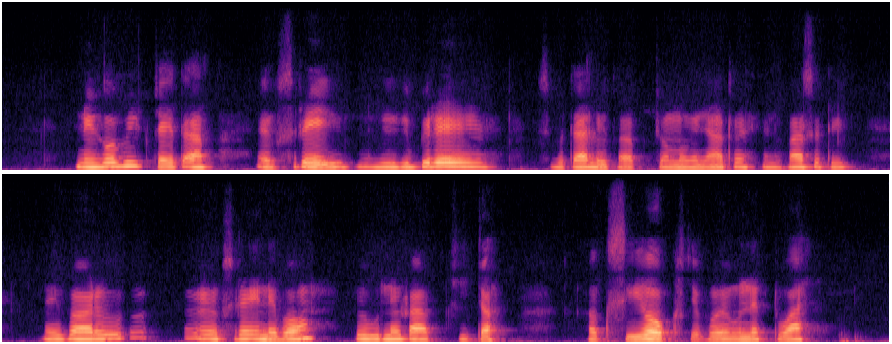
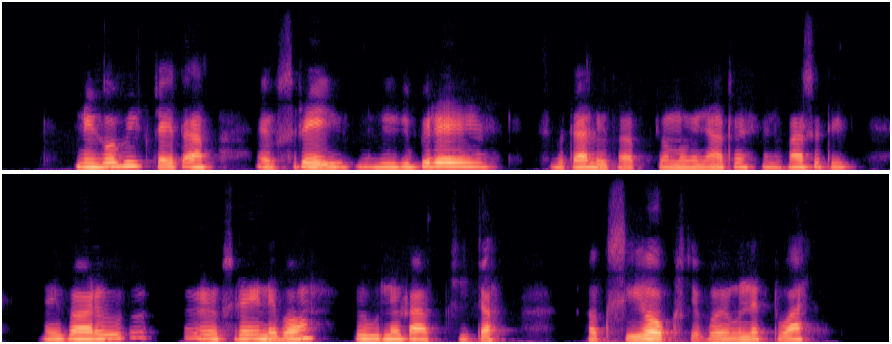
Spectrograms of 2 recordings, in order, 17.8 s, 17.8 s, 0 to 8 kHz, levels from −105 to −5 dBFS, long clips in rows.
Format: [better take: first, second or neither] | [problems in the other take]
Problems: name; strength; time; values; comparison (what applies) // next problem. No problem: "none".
first | noise reduction (neural mask model Resemble Enhance denoiser)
